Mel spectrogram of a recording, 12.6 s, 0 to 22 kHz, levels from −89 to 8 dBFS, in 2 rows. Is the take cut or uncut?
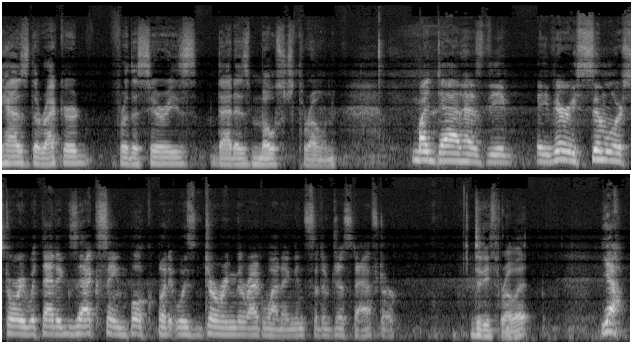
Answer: uncut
